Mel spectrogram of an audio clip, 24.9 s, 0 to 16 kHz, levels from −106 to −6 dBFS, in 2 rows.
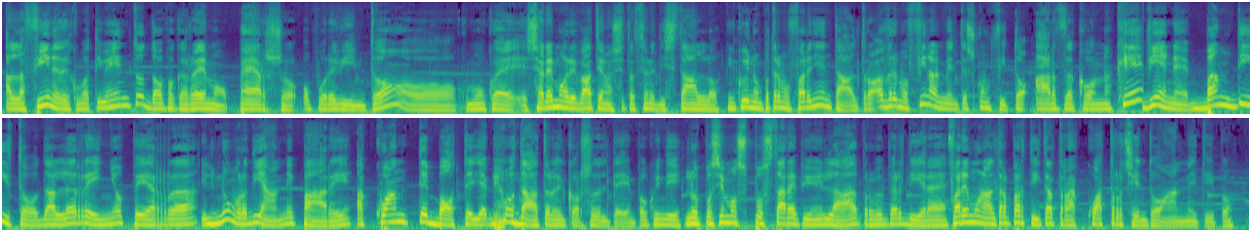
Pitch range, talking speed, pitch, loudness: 120-155 Hz, 160 wpm, 135 Hz, -19 LUFS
